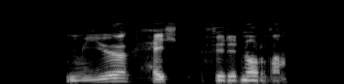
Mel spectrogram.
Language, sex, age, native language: Icelandic, male, 20-29, Icelandic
